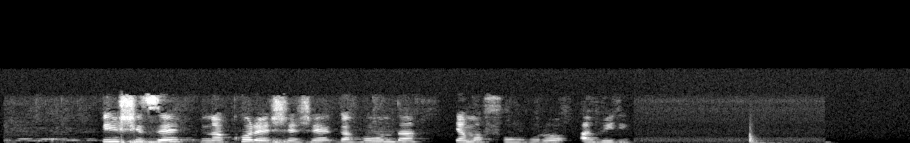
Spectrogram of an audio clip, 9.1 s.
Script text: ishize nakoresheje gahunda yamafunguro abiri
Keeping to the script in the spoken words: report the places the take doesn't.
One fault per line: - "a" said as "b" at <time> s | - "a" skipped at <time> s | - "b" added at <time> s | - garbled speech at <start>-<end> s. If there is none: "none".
none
